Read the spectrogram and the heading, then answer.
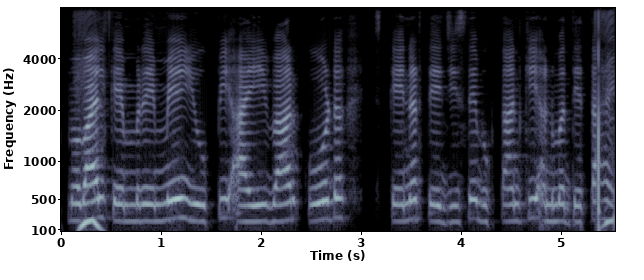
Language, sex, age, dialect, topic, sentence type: Hindi, female, 18-24, Awadhi Bundeli, banking, statement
